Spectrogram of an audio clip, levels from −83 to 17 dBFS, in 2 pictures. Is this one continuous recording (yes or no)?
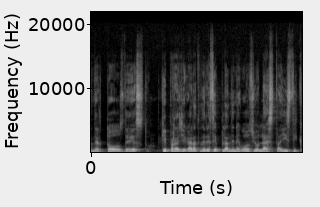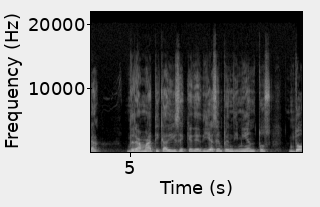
yes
